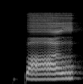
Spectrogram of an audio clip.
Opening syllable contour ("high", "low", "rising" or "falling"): rising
